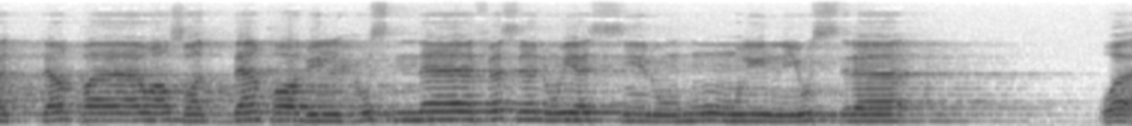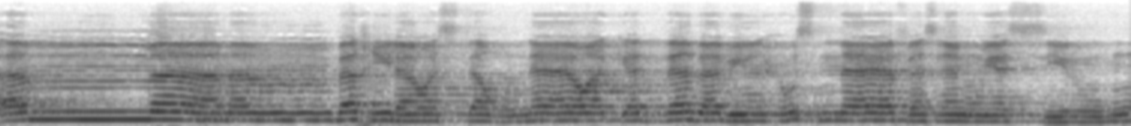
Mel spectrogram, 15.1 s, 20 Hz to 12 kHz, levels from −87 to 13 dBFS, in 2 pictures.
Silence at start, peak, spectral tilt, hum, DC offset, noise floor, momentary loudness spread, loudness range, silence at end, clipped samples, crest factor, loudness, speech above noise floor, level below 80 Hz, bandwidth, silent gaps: 0 s; -4 dBFS; -6 dB/octave; none; under 0.1%; -51 dBFS; 7 LU; 3 LU; 0 s; under 0.1%; 12 dB; -17 LUFS; 34 dB; -60 dBFS; 11 kHz; none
